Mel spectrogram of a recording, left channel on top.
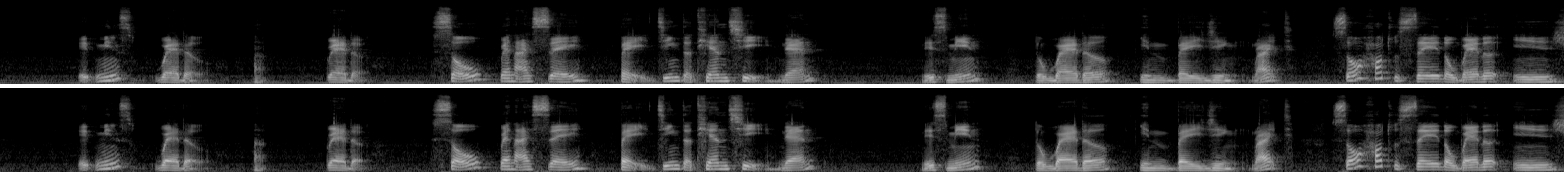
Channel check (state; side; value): noise; left; hum, 27 dB below the sound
